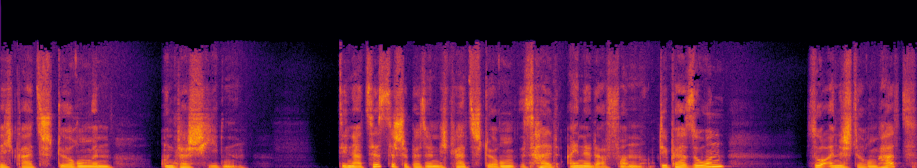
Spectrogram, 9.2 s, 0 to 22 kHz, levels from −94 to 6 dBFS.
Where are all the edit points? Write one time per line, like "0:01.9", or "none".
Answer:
none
